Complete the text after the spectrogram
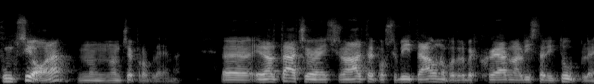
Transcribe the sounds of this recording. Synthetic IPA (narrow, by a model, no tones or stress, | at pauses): funt̪sjoːnanonːont͡ʃɛpːɾoblɛ̰ːma | ḭ̃realt̪at͡ʃɛt͡ʃi̥soːnoalt̪ɾeposːibilit̪aunopot̪ɾɛbːekɾeaːɾeunalist̪ad̪it̪upːle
